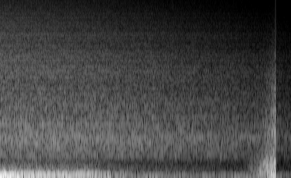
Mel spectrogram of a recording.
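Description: Outro sound design: a deep rumbling boom and hiss fading away over about two and a half seconds, then a short whoosh swelling near the end.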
